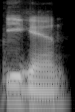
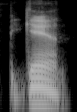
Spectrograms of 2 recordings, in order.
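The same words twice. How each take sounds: First: The stress is on the first syllable. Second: The stress is on the second syllable. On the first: The speaker calls it wrong. "you're stressing the first syllable ... It's not began" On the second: The speaker calls it right. "the stress is actually on the second syllable ... it's began"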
